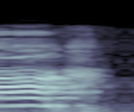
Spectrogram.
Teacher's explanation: आ को बोलने में हमारा मुख पूर्ण खुलता है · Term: विवृत स्वर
